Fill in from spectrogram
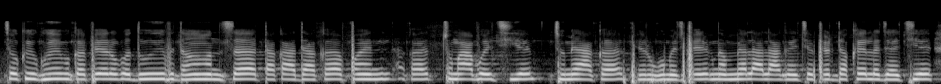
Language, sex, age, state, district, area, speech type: Maithili, female, 45-60, Bihar, Supaul, rural, spontaneous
